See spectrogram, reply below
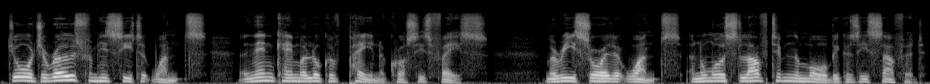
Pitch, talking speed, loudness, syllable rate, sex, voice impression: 130 Hz, 200 wpm, -18 LUFS, 5.1 syllables/s, male, masculine, adult-like, sincere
